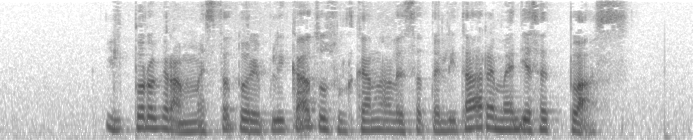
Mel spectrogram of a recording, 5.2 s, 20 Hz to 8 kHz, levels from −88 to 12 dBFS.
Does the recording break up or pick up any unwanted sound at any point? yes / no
no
